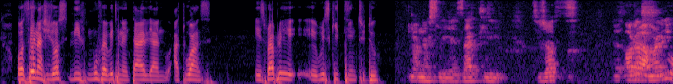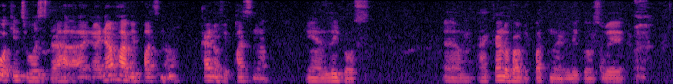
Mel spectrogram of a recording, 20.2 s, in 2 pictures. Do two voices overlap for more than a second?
No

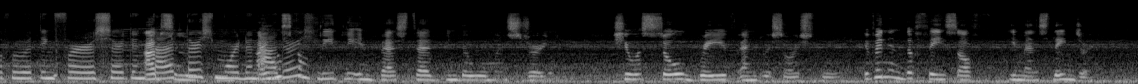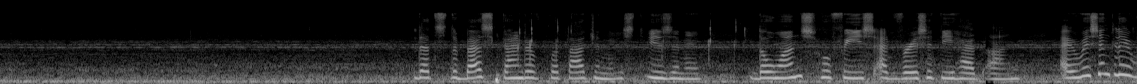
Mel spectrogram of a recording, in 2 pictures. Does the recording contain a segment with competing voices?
Yes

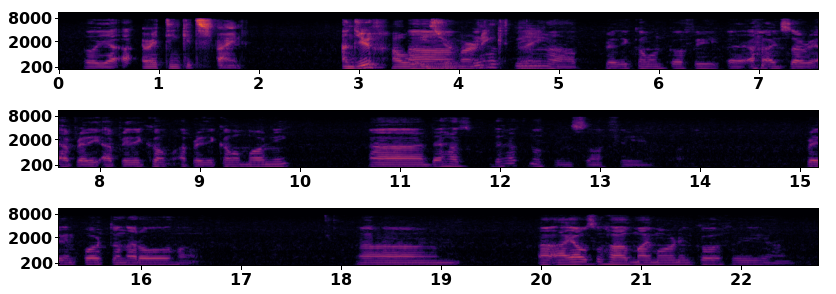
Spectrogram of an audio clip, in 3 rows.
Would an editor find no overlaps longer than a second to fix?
No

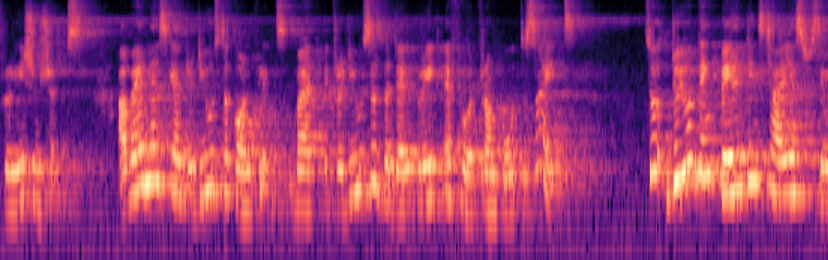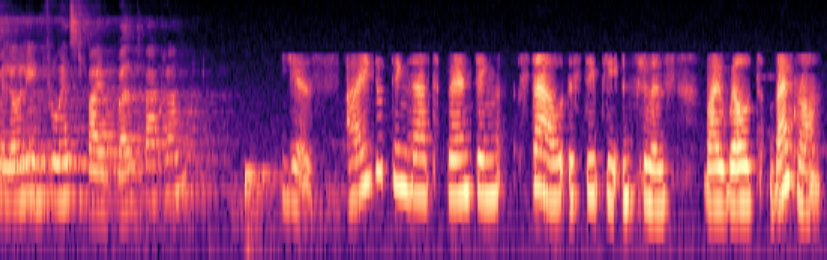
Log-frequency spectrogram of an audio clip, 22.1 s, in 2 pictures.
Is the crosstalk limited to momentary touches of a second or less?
Yes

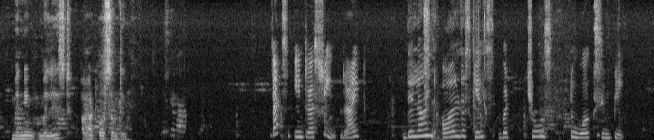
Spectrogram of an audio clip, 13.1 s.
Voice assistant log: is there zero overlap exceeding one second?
Yes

